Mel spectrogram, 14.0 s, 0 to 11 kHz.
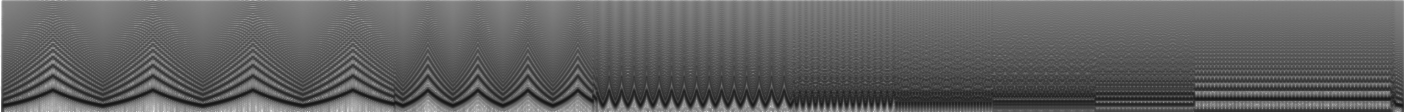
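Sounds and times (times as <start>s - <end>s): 
sawtooth LFO synth modulation: 0.0s - 14.0s.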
